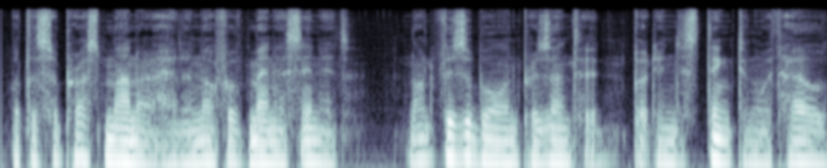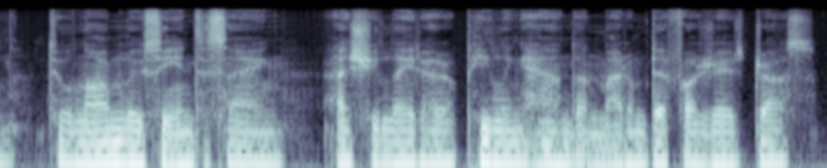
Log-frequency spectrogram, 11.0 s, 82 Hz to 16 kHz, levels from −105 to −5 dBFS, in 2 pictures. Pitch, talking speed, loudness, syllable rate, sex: 90 Hz, 170 wpm, -19 LUFS, 5.4 syllables/s, male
